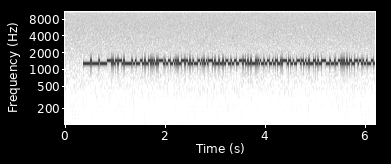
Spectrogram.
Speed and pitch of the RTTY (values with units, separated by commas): 45.45 baud, 170 Hz shift, 1360 Hz centre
